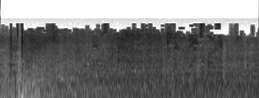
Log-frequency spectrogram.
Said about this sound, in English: But, yeah, here's some of the sonic booms.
